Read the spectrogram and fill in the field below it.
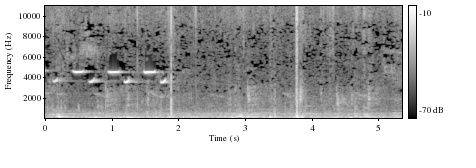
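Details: Honey bees from small-cell 4.9 colonies at an apiary in April, the season's start as dandelion blooms and supers go on. A steady low droning hum runs throughout, with brief higher whines and soft clicks.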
